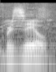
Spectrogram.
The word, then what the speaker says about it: Brazil: Và tiếng Anh đọc là Brazil.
